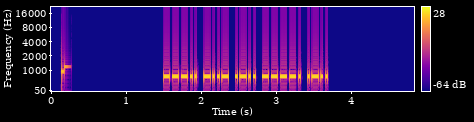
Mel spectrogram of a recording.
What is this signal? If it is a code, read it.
Morse code, heard as a keyed tone, about 38 wpm, 700 Hz. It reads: 8XL9L
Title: Code Groups - 5 Letter:Numbers - 40wpm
